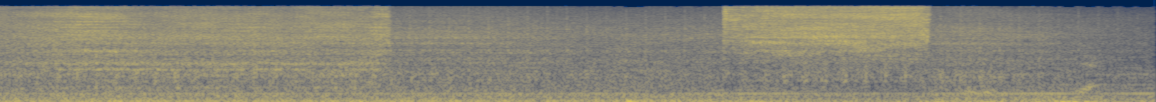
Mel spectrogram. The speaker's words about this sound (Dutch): Wat herrie op de achtergrond, want de werkbank is aan.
